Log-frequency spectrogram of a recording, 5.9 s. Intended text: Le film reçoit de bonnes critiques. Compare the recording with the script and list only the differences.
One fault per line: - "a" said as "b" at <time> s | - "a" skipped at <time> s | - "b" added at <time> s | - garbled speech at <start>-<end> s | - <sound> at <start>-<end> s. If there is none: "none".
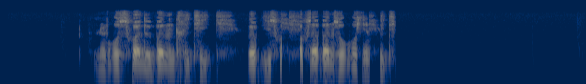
- "film" skipped at 1.1 s
- garbled speech at 2.5-4.0 s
